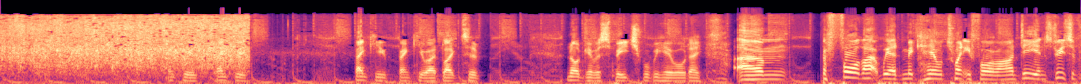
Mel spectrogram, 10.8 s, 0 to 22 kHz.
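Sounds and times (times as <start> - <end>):
small crowd applauding: 0.0 - 2.5
speech: 1.8 - 2.6, 3.6 - 10.8.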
